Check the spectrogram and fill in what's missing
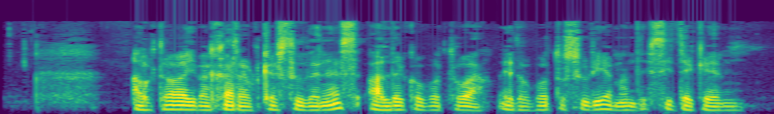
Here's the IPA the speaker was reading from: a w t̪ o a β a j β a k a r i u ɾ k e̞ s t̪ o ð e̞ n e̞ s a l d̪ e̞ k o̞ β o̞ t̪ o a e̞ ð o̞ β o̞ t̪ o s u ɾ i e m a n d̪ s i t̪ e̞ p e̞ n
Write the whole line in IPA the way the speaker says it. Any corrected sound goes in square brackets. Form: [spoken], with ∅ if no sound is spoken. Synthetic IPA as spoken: a w t̪ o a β a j β a k a r [a] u ɾ k e̞ s t̪ [u] ð e̞ n e̞ s a l d̪ e̞ k o̞ β o̞ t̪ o a e̞ ð o̞ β o̞ t̪ o s u ɾ i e m a n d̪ s i t̪ e̞ [k] e̞ n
